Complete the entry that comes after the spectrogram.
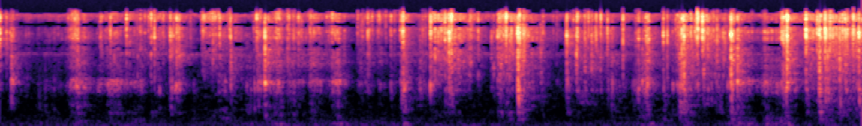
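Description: A metal utility knife blade scrapes across a small, solid, heart-shaped bar of dry pink and white soap held in the hand. Dense, dry crackling and crunching scrapes come in quick bursts, almost all bright and high with next to no low end. Each sound cuts off sharply with no ring.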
